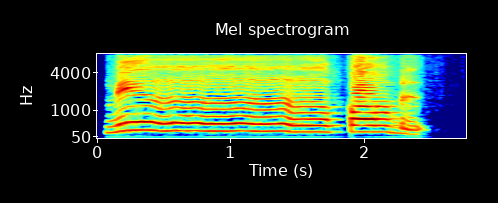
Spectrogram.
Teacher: Nun kosong bertemu dengan qaf, ikhfa hakiki, dengungkan dua harakat. · dilantunkan qalqalah sughra dan huruf lam di hujung dibunyikan sedikit sahaja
